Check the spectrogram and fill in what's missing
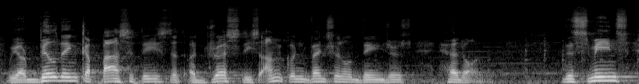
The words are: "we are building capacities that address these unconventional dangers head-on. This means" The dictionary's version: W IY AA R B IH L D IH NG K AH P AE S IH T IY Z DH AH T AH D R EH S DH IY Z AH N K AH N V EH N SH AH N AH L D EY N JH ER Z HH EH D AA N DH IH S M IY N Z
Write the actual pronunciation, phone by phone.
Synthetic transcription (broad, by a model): W IY AA R B IH L D IH NG K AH P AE S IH T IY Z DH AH T AH D R EH S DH IY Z AH N K AH N V EH N SH AH N AH L D EY N JH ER S HH EH D AA N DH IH S M IY N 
